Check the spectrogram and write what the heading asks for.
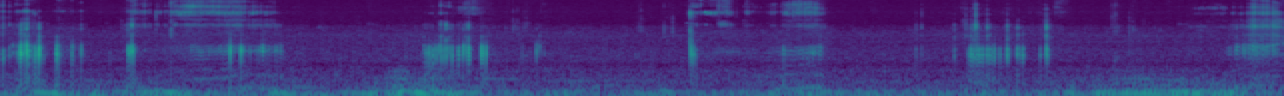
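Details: Chicken, owner asks what is beneath its beak, makes wet gurgling respiratory sounds with brief sharp bursts, then sneezes; suggests fluid or mucus in the airway.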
